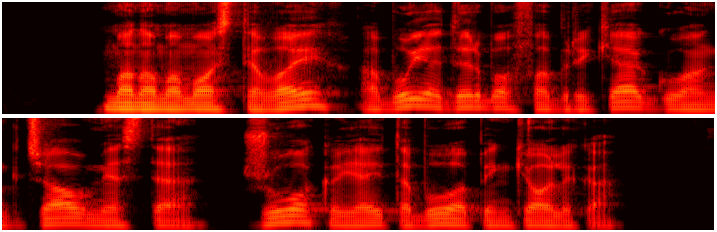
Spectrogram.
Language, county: Lithuanian, Klaipėda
